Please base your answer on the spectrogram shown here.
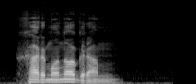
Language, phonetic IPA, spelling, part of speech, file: Polish, [ˌxarmɔ̃ˈnɔɡrãm], harmonogram, noun, Pl-harmonogram.ogg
